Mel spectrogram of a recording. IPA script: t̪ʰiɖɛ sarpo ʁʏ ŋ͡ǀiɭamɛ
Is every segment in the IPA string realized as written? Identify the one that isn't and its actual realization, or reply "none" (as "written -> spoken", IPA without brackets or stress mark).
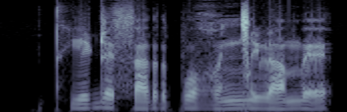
none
